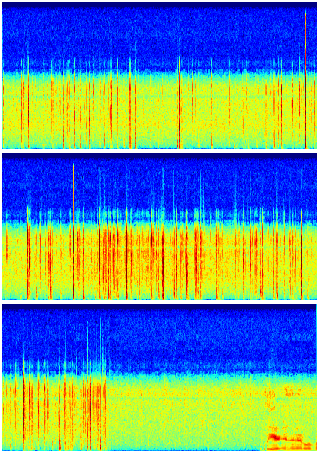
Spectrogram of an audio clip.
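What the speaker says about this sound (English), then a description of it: "We are in the middle of a several days long rain." Rain patters steadily in the Canadian countryside during a days-long wet spell, dense close drips and taps on surfaces, thinning out near the end before a brief different sound.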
